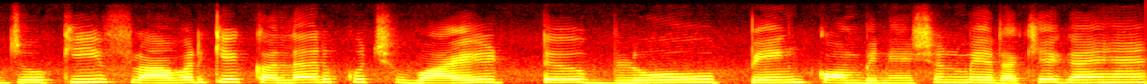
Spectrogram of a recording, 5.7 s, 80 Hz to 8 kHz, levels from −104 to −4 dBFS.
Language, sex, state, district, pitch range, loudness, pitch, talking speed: Hindi, female, Uttar Pradesh, Jyotiba Phule Nagar, 240-270 Hz, -13 LUFS, 255 Hz, 135 wpm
